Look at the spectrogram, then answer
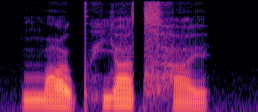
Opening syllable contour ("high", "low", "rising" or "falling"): low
